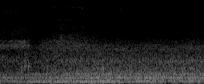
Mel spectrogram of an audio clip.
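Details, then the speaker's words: 2008 Honda Accord 3.5 V6, rough shaking idle with uneven lumpy stumbling drone; codes P0301, P0304, P0300 (cylinders 1 and 4 plus random misfire), check engine and oil lights on; tune-up likely needed. "we got some codes here the vehicle shaking rough idle"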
